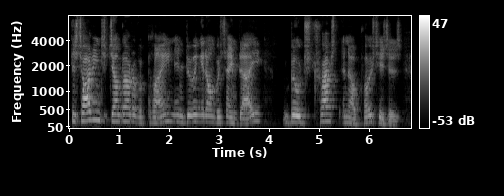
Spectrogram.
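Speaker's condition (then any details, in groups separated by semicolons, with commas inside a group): Cerebral palsy; speech therapy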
